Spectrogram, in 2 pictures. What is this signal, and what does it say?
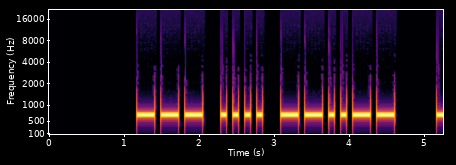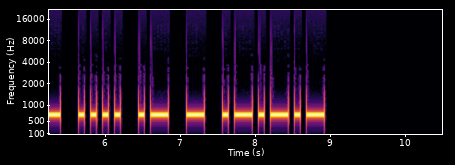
Morse code, heard as a keyed tone, about 15 wpm, 700 Hz. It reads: OH, THAT.
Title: Sentences from Top 500 Words 15wpm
